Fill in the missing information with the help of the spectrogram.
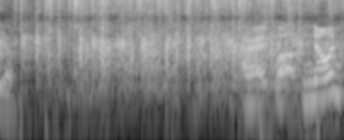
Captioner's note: audience applauding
